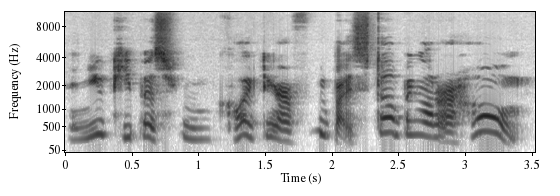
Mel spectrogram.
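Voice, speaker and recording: A man voicing a tiny, brave female ant who speaks up loudly and politely in a very high squeaky voice. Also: big pitch swings, moderate pace, vocal fry, heavily acted. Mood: pleading. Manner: loud, shouting to be heard. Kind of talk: bedtime storytelling.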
